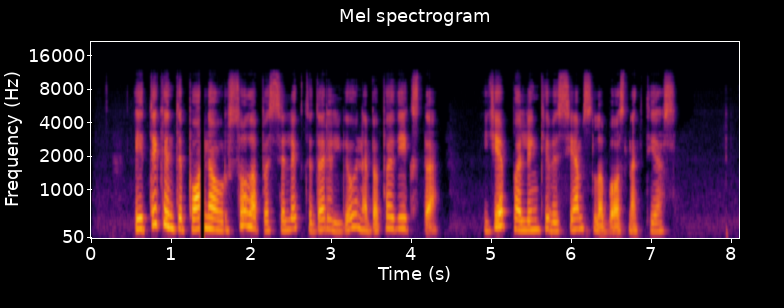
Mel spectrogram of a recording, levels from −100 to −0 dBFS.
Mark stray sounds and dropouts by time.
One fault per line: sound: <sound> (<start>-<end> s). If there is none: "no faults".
sound: dropout (1.4-1.4 s)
